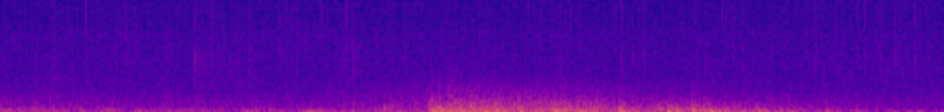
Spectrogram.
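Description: Thunderstorm rolling in over a street in the video game Oblivion: steady rain hiss, then a loud, close thunder rumble breaks in halfway and rolls on under the downpour, with no voices.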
